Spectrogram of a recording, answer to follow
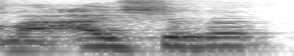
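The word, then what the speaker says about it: מעשר: The book of Malachi 3:8-10 means 10th in Hebrew and it's pronounced misher.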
